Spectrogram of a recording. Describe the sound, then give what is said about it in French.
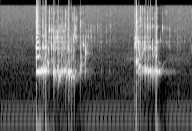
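Coffee being poured into a cup, in two short bursts separated by a pause: a bright, gurgling liquid splash that settles into a steady pouring tone, the first pour slightly longer than the second. “Il lui remet du café”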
